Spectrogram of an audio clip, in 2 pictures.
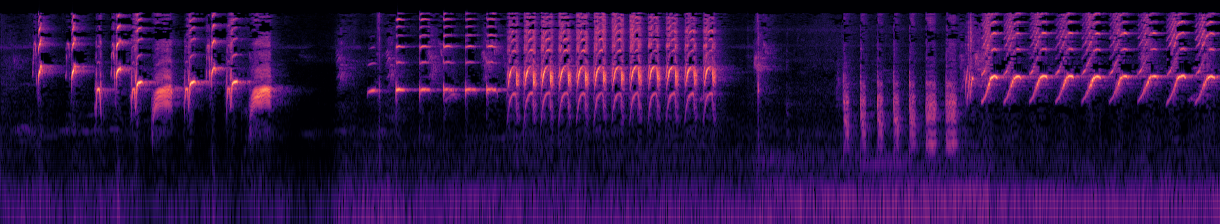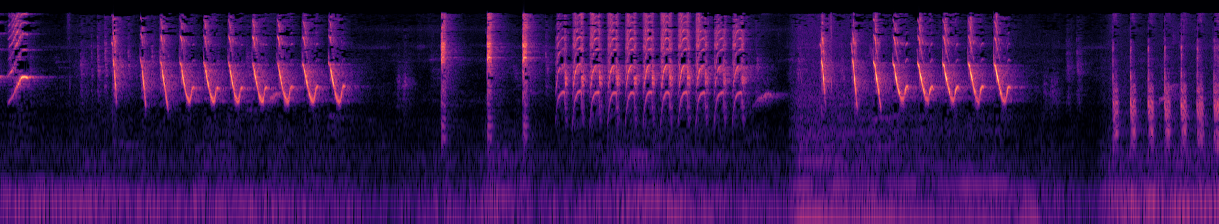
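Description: Black-winged starling singing: a run of phrases of about two seconds each, every phrase a fast string of rapidly repeated notes, with short breaks between them.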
